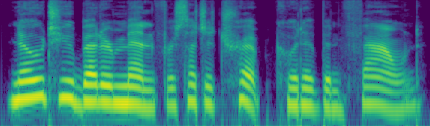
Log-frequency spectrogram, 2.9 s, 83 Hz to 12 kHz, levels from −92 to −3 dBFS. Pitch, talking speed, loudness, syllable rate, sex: 200 Hz, 250 wpm, -18 LUFS, 4.7 syllables/s, female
